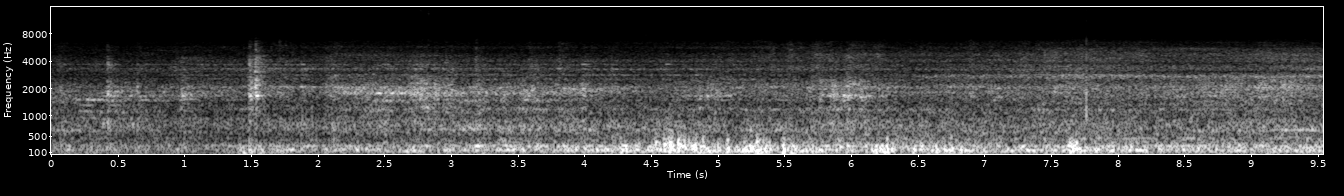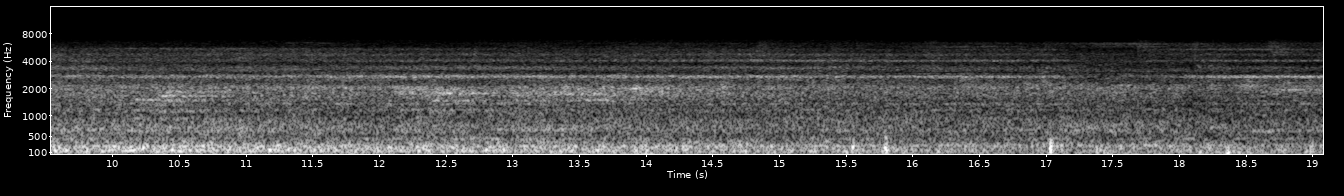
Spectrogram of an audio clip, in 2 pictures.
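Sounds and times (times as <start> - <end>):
electric train rumble and hum: 0.0 - 19.0
faint high whine: 4.7 - 19.0.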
